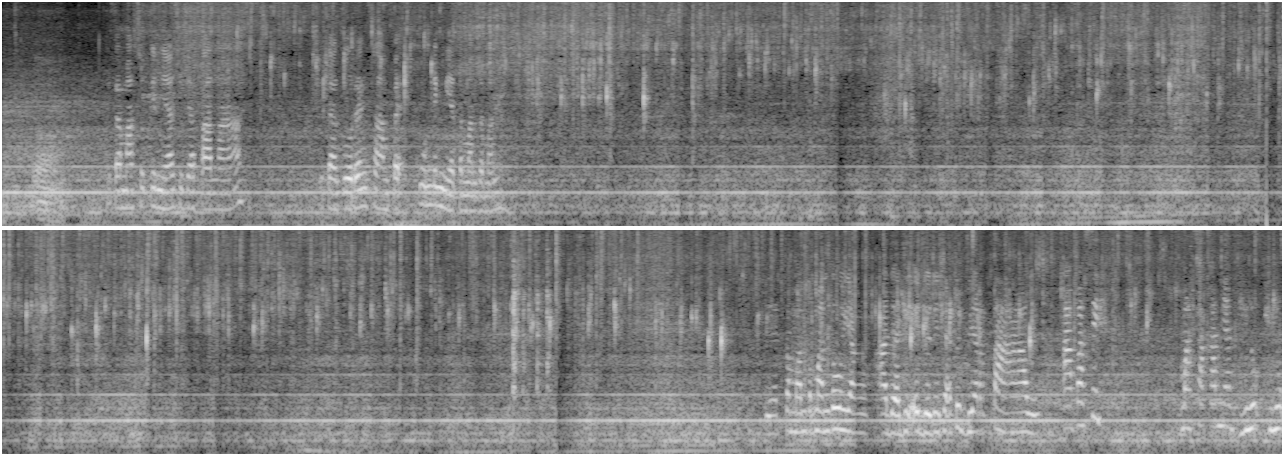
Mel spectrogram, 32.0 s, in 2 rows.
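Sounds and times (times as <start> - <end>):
steady low hum: 0.0 - 32.0
peppers sizzling in hot oil: 1.5 - 32.0.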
